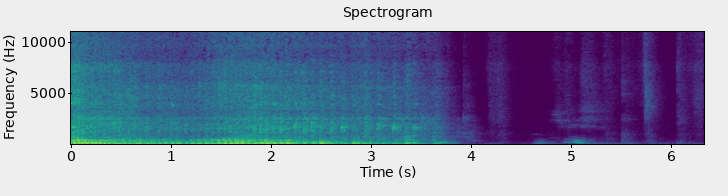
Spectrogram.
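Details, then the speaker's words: Frankenstein's Panther project motorcycle, carburetor on choke, newly fitted custom mufflers, running in an enclosed garage: deep even exhaust thump about four beats a second, steady until shut off; healthy and well muffled. "that sounds pretty darn good. And we're in in an enclosed building as well."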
